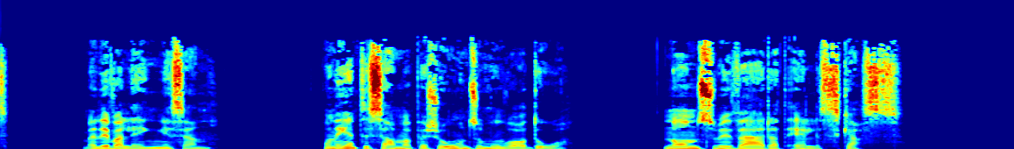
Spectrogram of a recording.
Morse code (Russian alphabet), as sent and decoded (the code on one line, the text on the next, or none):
none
